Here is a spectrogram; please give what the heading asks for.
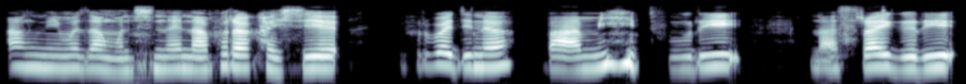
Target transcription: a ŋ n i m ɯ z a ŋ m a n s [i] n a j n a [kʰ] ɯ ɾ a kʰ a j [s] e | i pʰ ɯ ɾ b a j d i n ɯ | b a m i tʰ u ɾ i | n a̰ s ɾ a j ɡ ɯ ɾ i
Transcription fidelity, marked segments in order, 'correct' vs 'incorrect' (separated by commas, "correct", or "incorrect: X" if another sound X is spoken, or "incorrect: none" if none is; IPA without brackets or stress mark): correct, incorrect: pʰ, correct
